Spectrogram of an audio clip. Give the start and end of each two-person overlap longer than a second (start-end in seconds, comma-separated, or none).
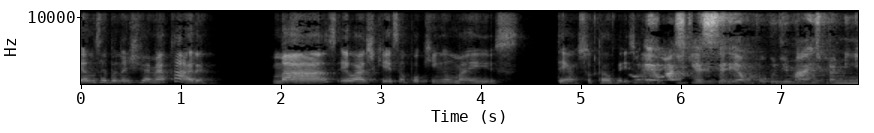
none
